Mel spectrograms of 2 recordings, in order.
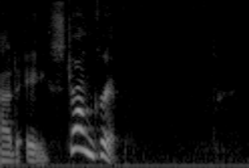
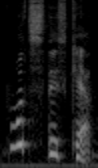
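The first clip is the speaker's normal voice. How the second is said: put-on higher, lightly Russian-accented question; 8 semitones higher than usual. Russia peering into the crate, light Russian accent. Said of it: "spoke with a heavy Russian accent".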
